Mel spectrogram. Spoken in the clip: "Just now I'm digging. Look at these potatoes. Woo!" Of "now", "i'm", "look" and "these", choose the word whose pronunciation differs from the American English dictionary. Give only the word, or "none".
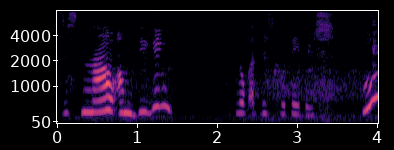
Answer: these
